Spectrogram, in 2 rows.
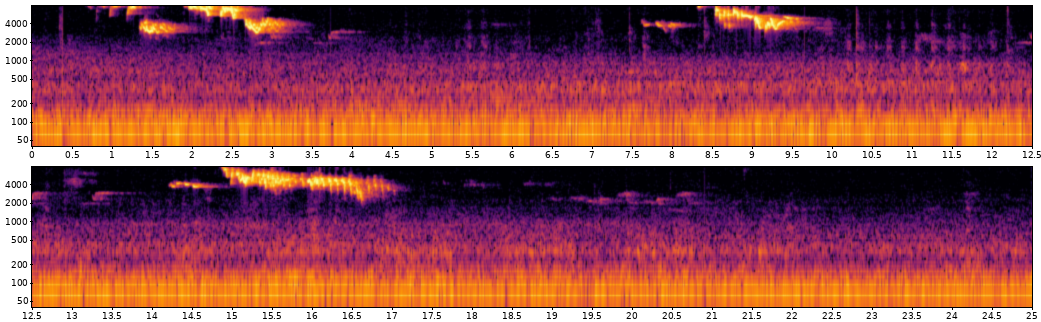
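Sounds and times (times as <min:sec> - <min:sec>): low steady hum: 0:00.0 - 0:25.0
bird singing twittering notes: 0:00.7 - 0:04.1, 0:07.6 - 0:09.8, 0:14.2 - 0:17.1.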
